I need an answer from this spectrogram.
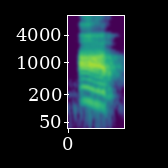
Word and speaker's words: our: सुरू करूया लक्षात घ्या खूप सारे लोक याला आवर आवर असं म्हणतात हे चुकीच प्रन्सिएशन आहे प्रोनन्सिएशन काय आहे करेक्ट आर ओके आर एखाद्याला अस सांगायच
